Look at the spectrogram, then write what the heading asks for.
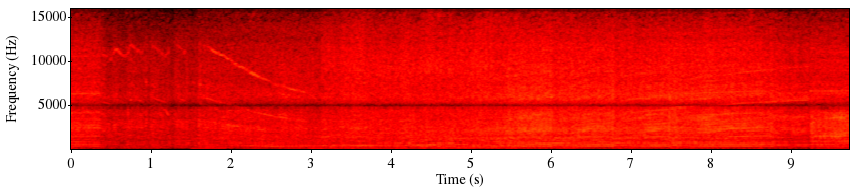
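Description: Formula 1 race car engines from the F1 25 racing game during a Chinese sprint race, loud and continuous, with harmonic whines rising and falling through gear changes as several cars run close together.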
